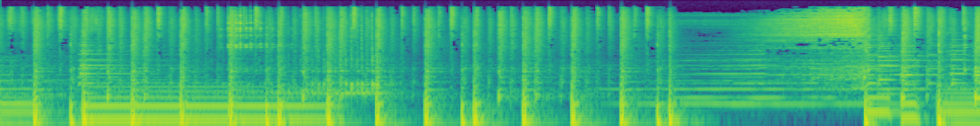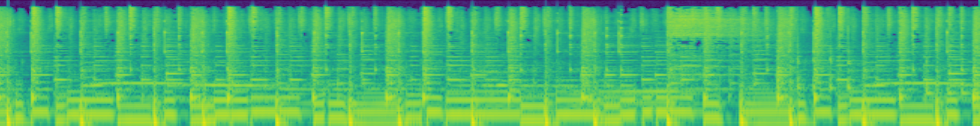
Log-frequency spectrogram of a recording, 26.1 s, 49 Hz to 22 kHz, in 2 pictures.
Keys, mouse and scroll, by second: 0.1 scroll up 1, 0.2 shift+middle click, 1.0-2.5 shift+drag, 2.5-3.2 right drag, 3.2 drag, 3.4 scroll down 1, 3.5 middle click, 3.8 ctrl+s, 4.2 /, 4.6 click, 4.7-5.1 scroll up 2, 5.1 click, 5.4 alt+middle click, 5.8 s, 6.8 middle click, 7.1 s, 7.7-8.1 alt+middle drag, 8.1 click, 8.3 scroll up 1, 8.6 ctrl+s, 8.9 drag, 9.7 click, 10.6 click, 10.9 middle click, 11.2 click, 11.9-12.2 middle drag, 12.2-12.8 drag, 13.3 scroll down 1, 13.4 click, 13.8 Tab, 13.9 click, 14.2 l, 14.8 alt+middle click, 15.6-17.3 drag, 18.6 click, 18.8 scroll down 2, 18.9 middle click, 19.1 Tab, 19.2 click, 19.4-20.0 middle drag, 20.7 ctrl+s, 20.9 click, 21.2 scroll up 1, 21.4-21.8 shift+middle drag, 21.8 scroll down 1, 22.0 middle click, 22.4 click, 22.6 shift+a, 23.7 alt+middle click, 24.0 alt+z, 24.5-24.8 middle drag, 24.8 alt+z, 25.1-25.6 middle drag, 25.6 drag.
